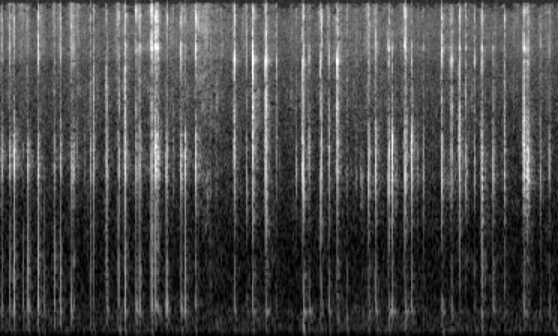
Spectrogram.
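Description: Fast tapping on an authentic wooden matryoshka nesting doll. Several dozen quick, clicky wooden taps come in an uneven rhythm, each dry and bright with almost no ring. The taps are quiet and close.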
